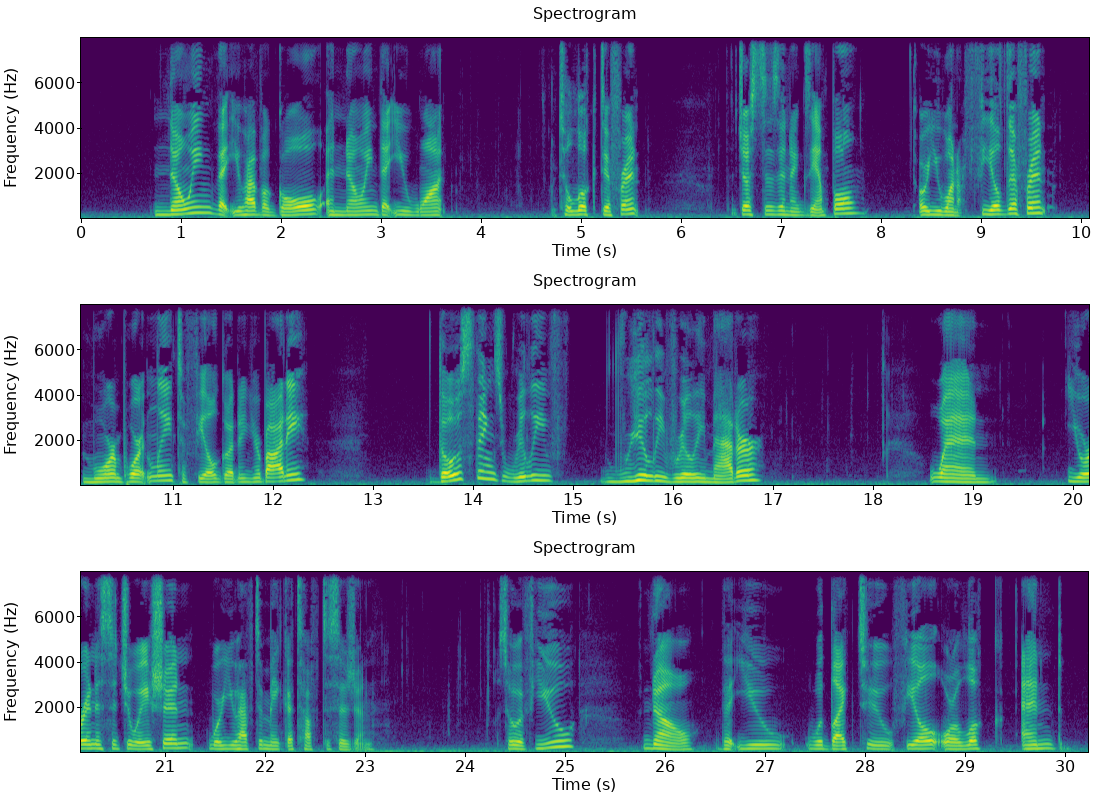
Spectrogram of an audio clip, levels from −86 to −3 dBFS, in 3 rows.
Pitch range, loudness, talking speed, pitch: 150-185 Hz, -16 LUFS, 125 wpm, 165 Hz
